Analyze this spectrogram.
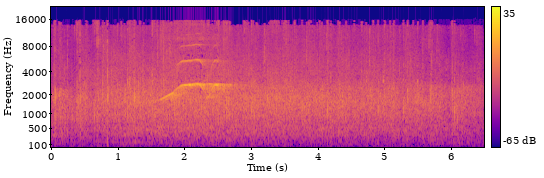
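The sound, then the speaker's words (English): Applause from a church audience welcoming college students at a Sunday service, a dense, steady clapping that swells slightly after the start and carries on evenly for several seconds. “Let's give these college students a hand.”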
